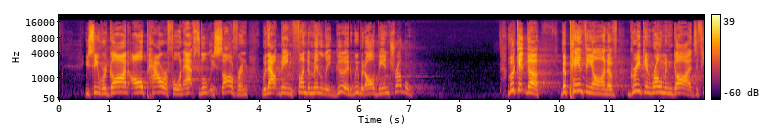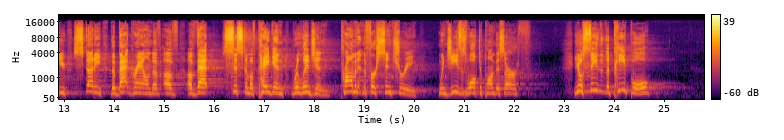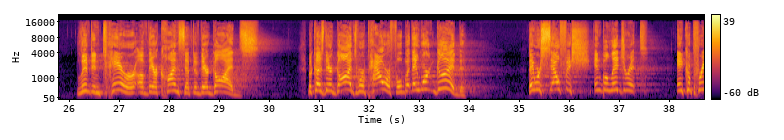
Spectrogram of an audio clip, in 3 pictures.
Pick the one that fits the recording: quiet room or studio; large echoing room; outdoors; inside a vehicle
large echoing room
